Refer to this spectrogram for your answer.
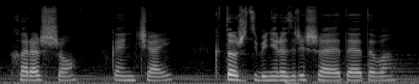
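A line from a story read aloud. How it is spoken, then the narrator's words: Laughing. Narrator (Russian): я смеялась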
